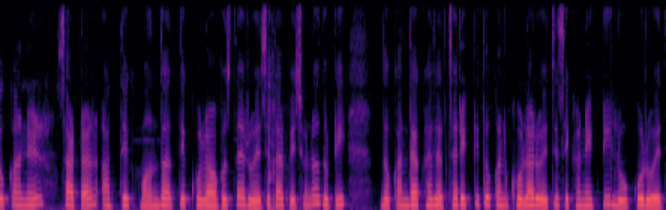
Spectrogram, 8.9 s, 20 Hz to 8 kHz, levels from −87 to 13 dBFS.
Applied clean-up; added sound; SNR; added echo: none; Fireworks; 19 dB; none.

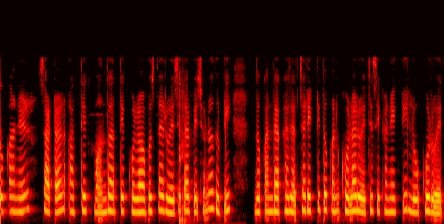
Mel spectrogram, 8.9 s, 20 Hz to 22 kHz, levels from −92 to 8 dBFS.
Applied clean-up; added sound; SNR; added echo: classical method log-MMSE.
